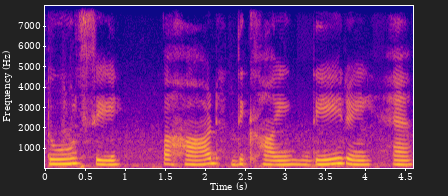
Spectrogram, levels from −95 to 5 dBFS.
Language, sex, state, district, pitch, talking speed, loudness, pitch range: Hindi, female, Punjab, Fazilka, 215 Hz, 90 wpm, -13 LUFS, 205-230 Hz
